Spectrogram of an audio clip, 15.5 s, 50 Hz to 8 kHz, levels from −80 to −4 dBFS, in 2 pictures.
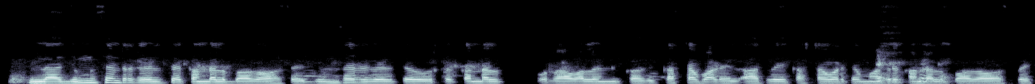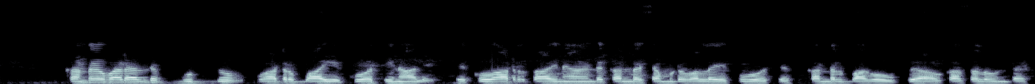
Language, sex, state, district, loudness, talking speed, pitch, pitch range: Telugu, male, Andhra Pradesh, Anantapur, -15 LUFS, 160 wpm, 155 Hz, 150-165 Hz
